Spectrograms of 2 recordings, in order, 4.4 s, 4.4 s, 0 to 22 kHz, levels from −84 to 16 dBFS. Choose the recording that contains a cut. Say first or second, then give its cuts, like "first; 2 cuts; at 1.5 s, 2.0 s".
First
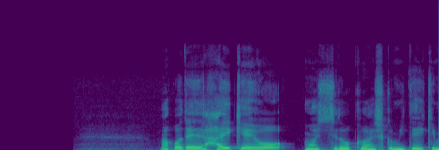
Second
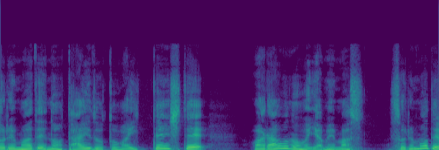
first; 2 cuts; at 1.7 s, 2.9 s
